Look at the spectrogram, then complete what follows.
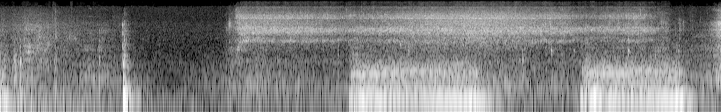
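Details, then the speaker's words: Travel trailer RV fresh-water pump during pre-season check: pump hums about a second, stops, then kicks on again; cycling means the system is losing pressure. "Okay, so the pump ran when we were losing pressure in the system, right? So it's making up for it."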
